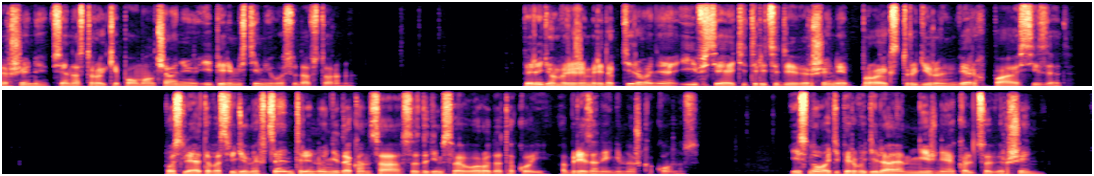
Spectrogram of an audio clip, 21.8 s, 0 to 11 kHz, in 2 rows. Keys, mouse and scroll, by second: 4.1 shift+middle click, 4.5 scroll up 5, 5.3 Tab, 18.3 middle click, 19.1 alt+click.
